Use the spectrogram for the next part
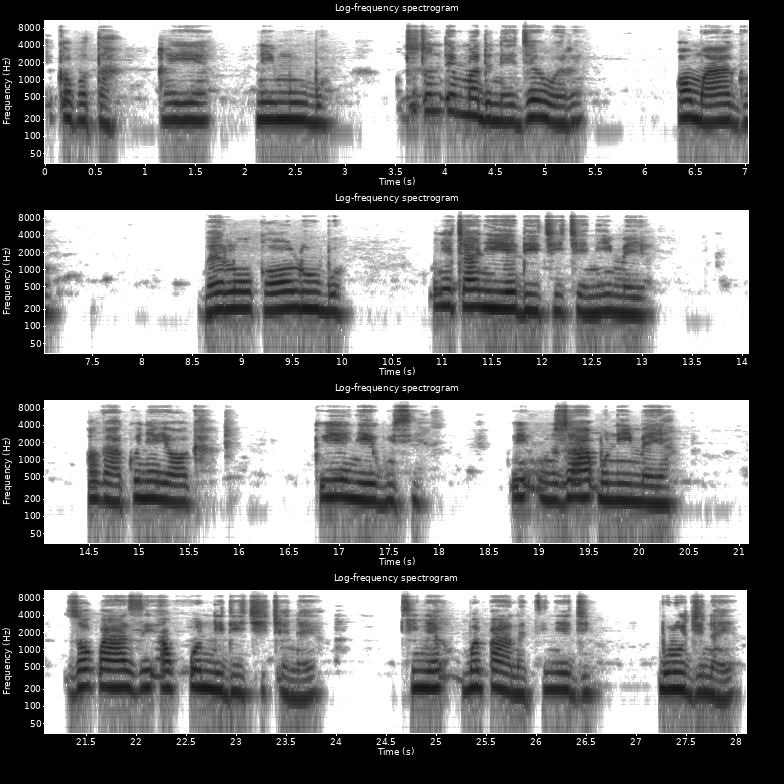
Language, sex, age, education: Igbo, male, 30-45, tertiary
